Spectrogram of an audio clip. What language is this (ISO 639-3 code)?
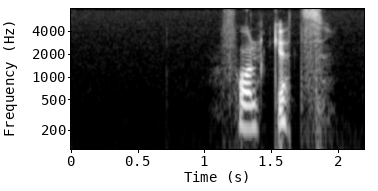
swe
